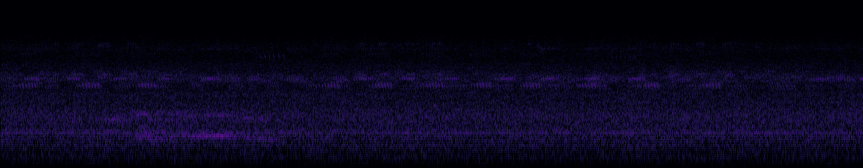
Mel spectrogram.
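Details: Bell cricket singing through the night into dawn. High tinkling pulses repeat roughly twice a second in loose runs, set in a thick bed of other insect sound with a low steady drone.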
